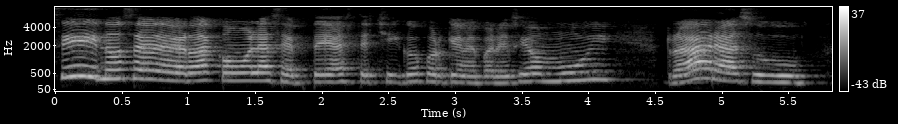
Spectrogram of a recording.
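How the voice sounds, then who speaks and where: A young Peruvian woman in her twenties co-hosting a couple's vlog, telling their story in a chatty, animated way. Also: on the high side, measured pace, echoey room. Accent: Peruvian Spanish. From Peru. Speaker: co-host of a couple's channel.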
